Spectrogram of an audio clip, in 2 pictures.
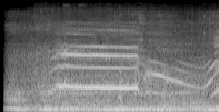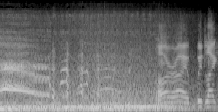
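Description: A classic car engine runs with a steady low rumble under a loud, high, drawn-out vocal call. The call is held on one pitch for about a second, then slides down, swings up and down again, and breaks into short voice sounds near the end.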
